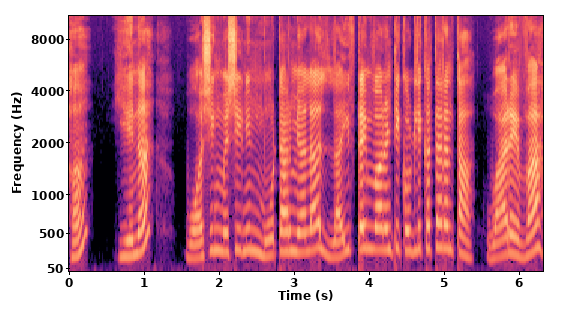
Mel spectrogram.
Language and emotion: Kannada, surprised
